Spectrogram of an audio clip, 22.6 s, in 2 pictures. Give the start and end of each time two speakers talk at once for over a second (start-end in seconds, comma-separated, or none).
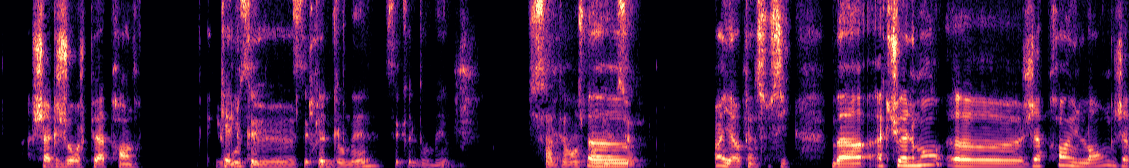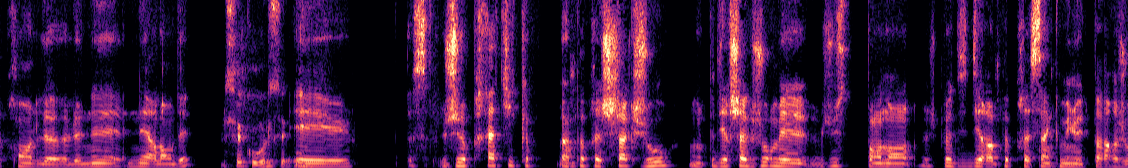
2.2-3.4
